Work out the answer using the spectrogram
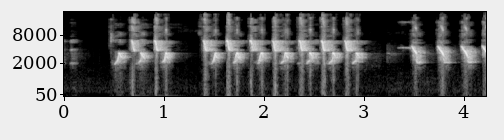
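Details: A bar-winged prinia sings short bursts of rapid, bright chirps separated by brief pauses. The clip ends with a slower series of downward-sweeping notes.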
